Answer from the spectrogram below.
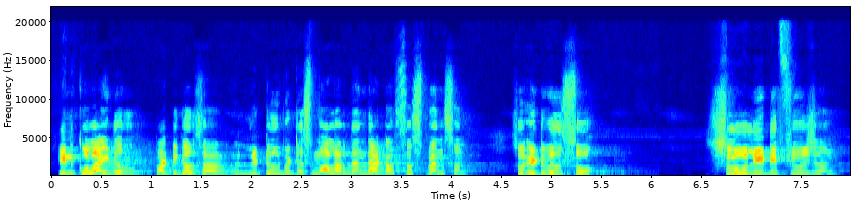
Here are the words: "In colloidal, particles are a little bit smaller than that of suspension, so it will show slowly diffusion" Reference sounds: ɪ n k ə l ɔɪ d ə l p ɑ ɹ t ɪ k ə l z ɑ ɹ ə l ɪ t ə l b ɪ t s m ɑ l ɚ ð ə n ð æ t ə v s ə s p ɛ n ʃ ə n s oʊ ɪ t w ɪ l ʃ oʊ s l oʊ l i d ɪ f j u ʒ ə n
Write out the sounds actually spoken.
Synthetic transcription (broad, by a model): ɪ n k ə l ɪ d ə l p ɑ ɹ t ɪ k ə l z ɑ ɹ l ɪ t ə l b ɪ t s m ɑ l ɚ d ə n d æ t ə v s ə s p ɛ n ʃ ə n s oʊ ɪ t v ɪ l s oʊ s l oʊ l i d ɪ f j u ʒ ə n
